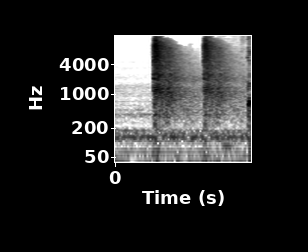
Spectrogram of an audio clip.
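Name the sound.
pistol gunshots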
